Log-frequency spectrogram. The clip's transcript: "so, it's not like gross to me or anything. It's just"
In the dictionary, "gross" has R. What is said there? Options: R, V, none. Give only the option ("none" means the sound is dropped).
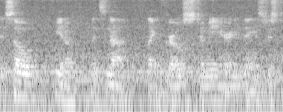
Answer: R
